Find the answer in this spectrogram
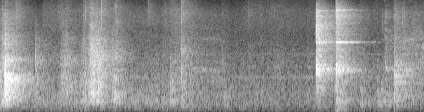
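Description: Small glass measuring vessel knocking and clinking against a plastic bottle as liquid is poured from it: a few light knocks, then a sharper clink with a short ring about three seconds in.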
